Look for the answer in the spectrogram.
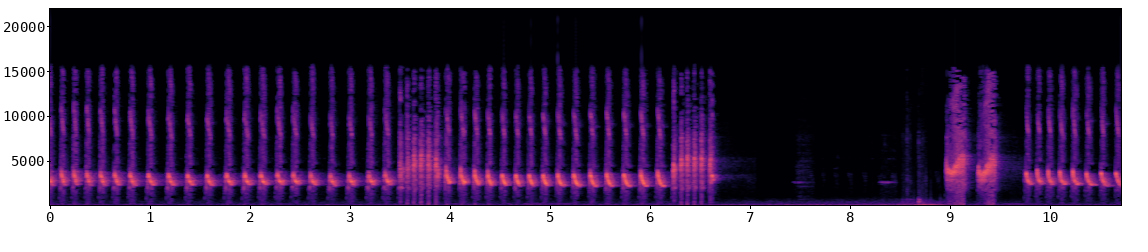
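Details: Black-winged flycatcher-shrike, a training recording of its rapid-fire 'tembakan' calls for other birds. A fast run of sharp, even notes repeats for about six seconds, pauses in near silence, then resumes in short bursts.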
